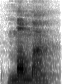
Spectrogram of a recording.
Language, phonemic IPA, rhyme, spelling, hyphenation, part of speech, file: Dutch, /ˈmɑ.maː/, -ɑmaː, mamma, mam‧ma, noun, Nl-mamma.ogg
- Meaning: 1. alternative form of mama 2. mamma, breast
